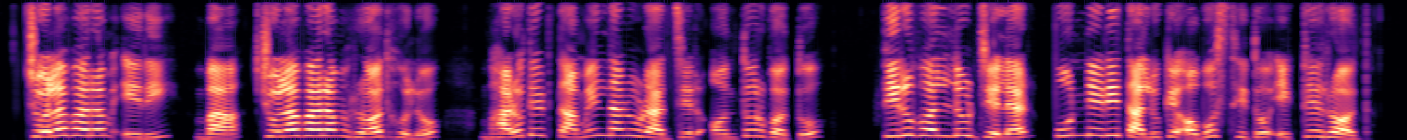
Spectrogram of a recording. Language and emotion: Bengali, neutral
